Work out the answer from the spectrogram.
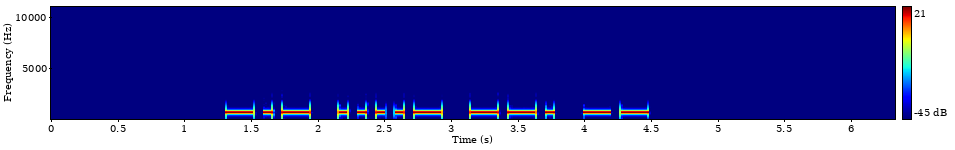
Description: Morse code, heard as a keyed tone, about 17 wpm, 700 Hz. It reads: K4GM
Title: Easy Call Signs Repeated 2x - 17wpm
